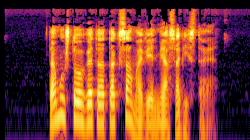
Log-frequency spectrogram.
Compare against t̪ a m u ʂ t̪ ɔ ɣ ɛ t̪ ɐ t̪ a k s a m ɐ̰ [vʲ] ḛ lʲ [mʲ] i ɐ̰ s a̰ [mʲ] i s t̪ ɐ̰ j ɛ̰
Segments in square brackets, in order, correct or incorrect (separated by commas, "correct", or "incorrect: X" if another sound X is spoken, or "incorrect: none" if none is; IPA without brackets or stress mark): correct, correct, incorrect: bʲ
